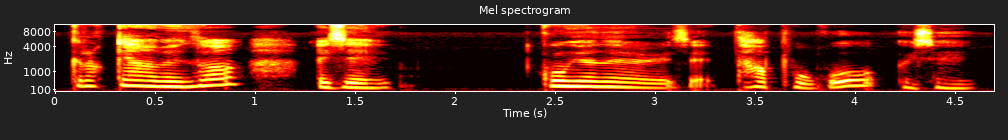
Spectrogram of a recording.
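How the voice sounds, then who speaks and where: A woman telling a personal story in a casual, soft, half-whispered way, often breaking into laughs. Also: mid-range voice, measured pace, no room sound. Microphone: close mic, voice only.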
